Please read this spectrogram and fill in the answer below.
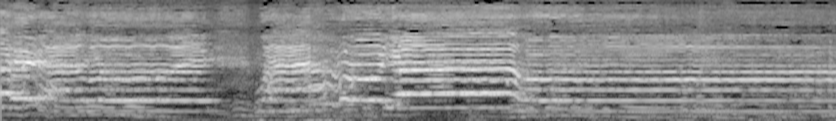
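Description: Women singing a warawi (harawi), a traditional unaccompanied Quechua song, in long-held high notes that drop in pitch at the end of each phrase. There is a short breath pause about two seconds in, and a lower note is held steadily through the second half.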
